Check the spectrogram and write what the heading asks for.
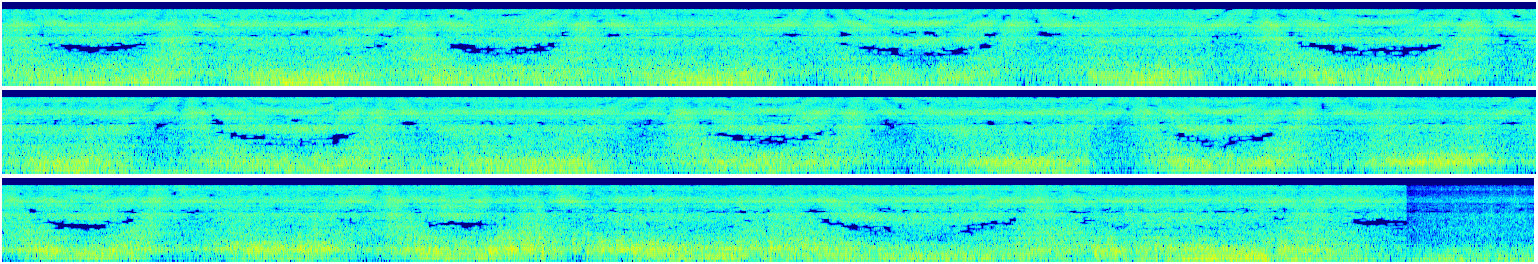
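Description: Pressure-washer spray hissing steadily against the truck, then dropping and changing abruptly near the end.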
